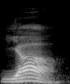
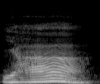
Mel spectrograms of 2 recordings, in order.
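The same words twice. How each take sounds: First: It sounds startled and angry. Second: It sounds light and teasing. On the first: The speaker is shocked and upset. "이러면은 굉장히 놀랍고 화가 난 거죠" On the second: The speaker is joking around. "이러면 조금 장난스럽기도 하잖아요"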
